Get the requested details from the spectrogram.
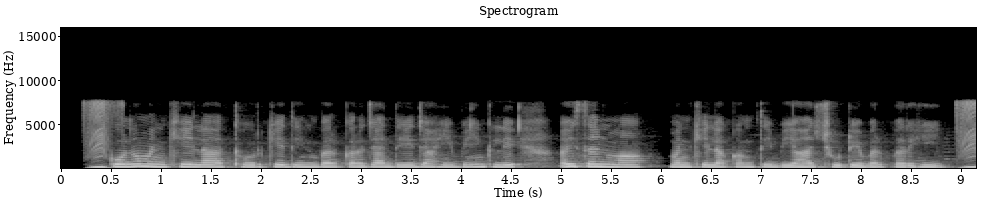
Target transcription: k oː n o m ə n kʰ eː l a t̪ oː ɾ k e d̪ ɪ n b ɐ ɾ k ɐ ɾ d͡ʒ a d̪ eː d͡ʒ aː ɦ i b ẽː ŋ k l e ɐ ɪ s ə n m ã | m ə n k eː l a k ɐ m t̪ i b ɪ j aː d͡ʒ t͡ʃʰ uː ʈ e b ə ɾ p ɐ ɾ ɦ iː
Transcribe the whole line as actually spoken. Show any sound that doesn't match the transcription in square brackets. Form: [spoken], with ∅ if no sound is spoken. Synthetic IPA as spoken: k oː n o m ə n kʰ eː l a [t̪ʰ] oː ɾ k e d̪ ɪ n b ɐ ɾ k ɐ ɾ d͡ʒ a d̪ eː d͡ʒ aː ɦ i b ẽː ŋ k l e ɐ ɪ s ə n m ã | m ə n [kʰ] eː l a k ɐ m t̪ i b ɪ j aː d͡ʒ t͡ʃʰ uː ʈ e b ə ɾ p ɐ ɾ ɦ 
